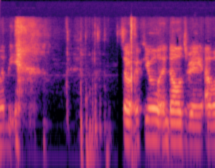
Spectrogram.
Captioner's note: laughs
